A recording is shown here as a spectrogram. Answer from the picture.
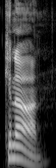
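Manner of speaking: "Kenan" with a firm, long second syllable; stress on last syllable. Shown as a demonstration. Preacher confirming the Hebrew rule, "Kenan" stressed on the last syllable. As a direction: say "Kenan" as keh-NAHN. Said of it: "accent is always on the last syllable".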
